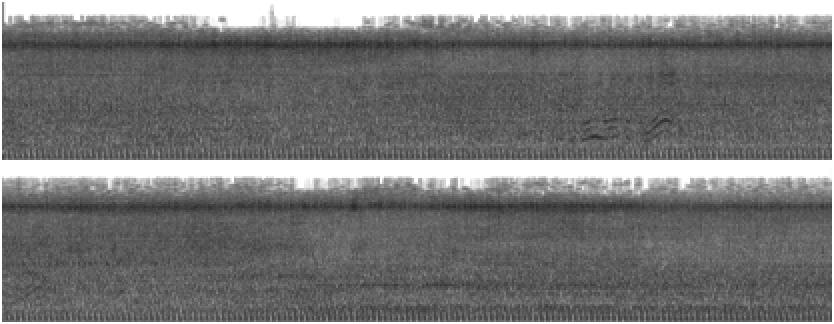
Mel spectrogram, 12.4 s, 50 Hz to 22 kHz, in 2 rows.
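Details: Craftsman LT1000 lawn tractor after new drive belt install (owner unsure it's the right belt), first test drive around the block: steady even single-cylinder drone, a bit loud, no misses or surging; engine running normally under load.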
